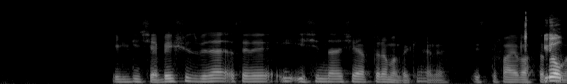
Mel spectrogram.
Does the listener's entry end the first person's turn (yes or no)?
yes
